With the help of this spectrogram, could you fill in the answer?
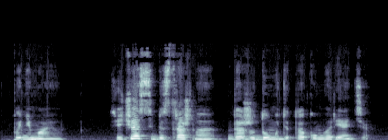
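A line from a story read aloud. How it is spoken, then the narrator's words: Calm agreement. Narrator (Russian): спокойно согласился тот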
